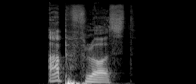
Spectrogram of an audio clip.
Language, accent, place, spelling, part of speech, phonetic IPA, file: German, Germany, Berlin, abflosst, verb, [ˈapˌflɔst], De-abflosst.ogg
- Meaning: second-person singular/plural dependent preterite of abfließen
